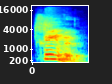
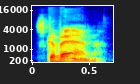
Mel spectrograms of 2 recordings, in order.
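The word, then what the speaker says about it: Skaven: and Tim is playing scaven scaven I think is how it's pronounced there's so many different ways people can say scaven um so yeah we're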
